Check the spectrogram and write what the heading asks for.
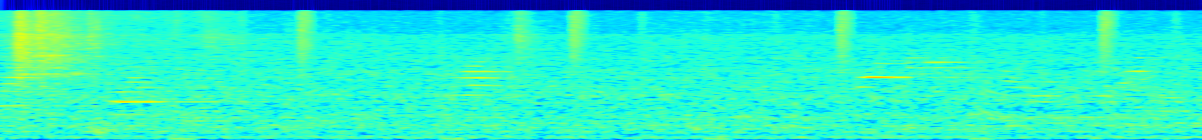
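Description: Steady, loud factory-floor machinery noise with a few light clicks, and music mixed in.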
